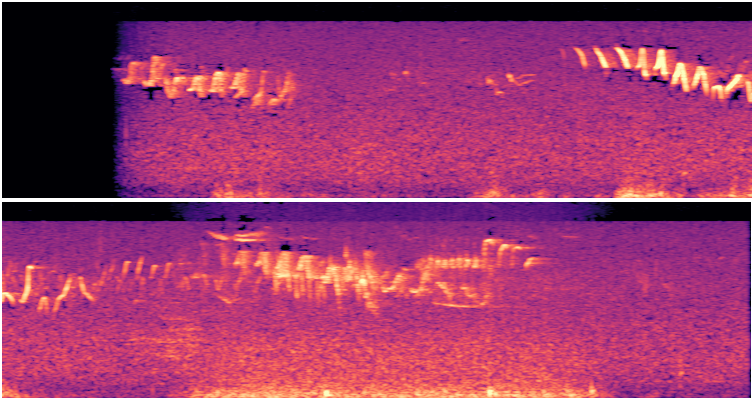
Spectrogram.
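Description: Sparrows chirping in quick bursts of short notes, starting after about a second of silence. The middle burst is a fast run of chirps falling in pitch. A faint steady hiss sits underneath.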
